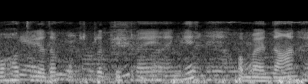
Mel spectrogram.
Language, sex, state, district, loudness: Hindi, female, Maharashtra, Pune, -19 LUFS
